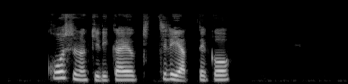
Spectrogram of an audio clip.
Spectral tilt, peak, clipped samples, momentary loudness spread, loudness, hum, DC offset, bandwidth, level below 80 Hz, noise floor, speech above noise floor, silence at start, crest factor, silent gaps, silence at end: -4.5 dB/octave; -4 dBFS; under 0.1%; 5 LU; -21 LUFS; none; under 0.1%; 11.5 kHz; -78 dBFS; -71 dBFS; 50 dB; 0.5 s; 18 dB; none; 1.2 s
